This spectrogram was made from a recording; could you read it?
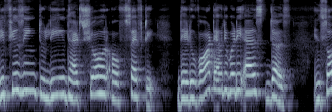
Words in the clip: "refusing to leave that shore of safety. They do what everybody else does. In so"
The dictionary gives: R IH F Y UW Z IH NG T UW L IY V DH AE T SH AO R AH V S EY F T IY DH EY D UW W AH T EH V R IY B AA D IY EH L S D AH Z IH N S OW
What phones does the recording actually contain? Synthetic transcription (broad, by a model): R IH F Y UW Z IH NG T UW L IY V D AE T SH AO R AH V S EY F T IY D EY D UW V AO T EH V R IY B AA D IY EH L S D AH Z IH N S OW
